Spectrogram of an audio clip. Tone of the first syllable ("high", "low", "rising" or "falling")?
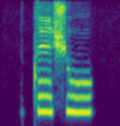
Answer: high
